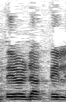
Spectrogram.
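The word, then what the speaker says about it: pterodactyl: i l so wrong siya ang spelling ng teroductyle is p t e r d a c ty y ll Silent P ang kwan kauna silent pee thank you thank you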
